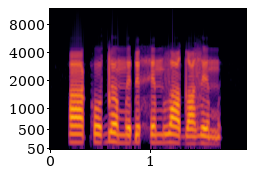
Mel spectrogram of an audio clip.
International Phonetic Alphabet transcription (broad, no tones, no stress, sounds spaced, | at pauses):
ɑ k o d ə m ɪ ɗ ɪ h e m v ɔ dˤ o z ɪ m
